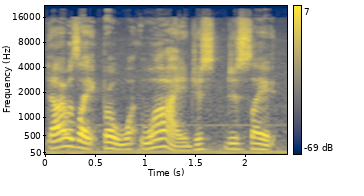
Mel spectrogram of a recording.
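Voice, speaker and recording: A man's voice: on the high side, expressive, measured pace, a little hiss or hum. Rambling young male streamer. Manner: rambling, full of restarts and "like"; laughs easily. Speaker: streamer playing a game mod. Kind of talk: casual chat over a game stream.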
